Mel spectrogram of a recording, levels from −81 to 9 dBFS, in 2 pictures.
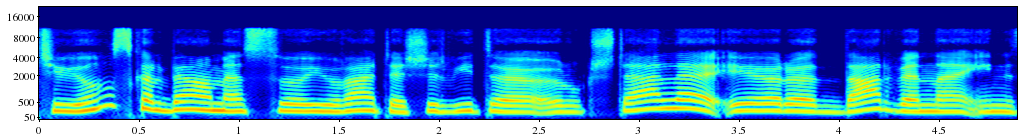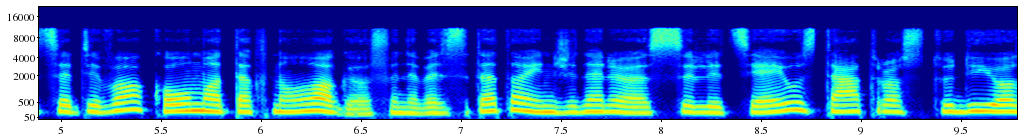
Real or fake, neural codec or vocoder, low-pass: fake; codec, 24 kHz, 0.5 kbps, DualCodec; 10.8 kHz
